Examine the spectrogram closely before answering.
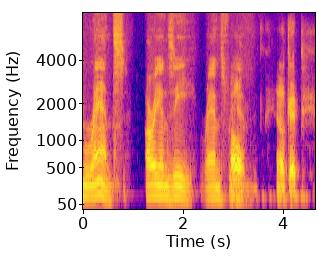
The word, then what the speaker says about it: Ranz: But anyways, R-A-N-Z is just the sound alike for Ron.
